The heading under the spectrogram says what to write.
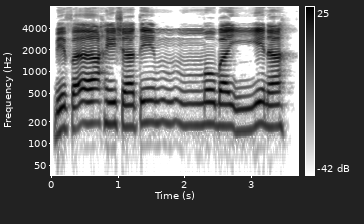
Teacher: بفاحشۃ، الف مدہ ہے، الف کے برابر کھینچنا ہے، تنوین کے بعد میم ہے، یہاں پر ادغام کریں گے، غنہ کریں گے، آواز ناک میں چھپائیں گے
